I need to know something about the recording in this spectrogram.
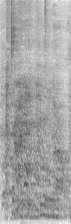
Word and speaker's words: D'Angulo: in which he said, "My name is pronounced An as in Analects, Goo as in Goo eyes, and Low as in lowbrow." D'Angulo.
